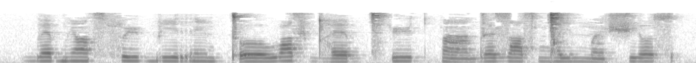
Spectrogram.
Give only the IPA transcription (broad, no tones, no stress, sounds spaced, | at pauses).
b ɛ b ĩ sˤ f y b i r ĩ b tʼ o w ə sˤ ɖʱ ɛ b t͡sʼ y t p ã d ə z a sˤ ŋ͡ǀ i m ə̃ ʃ j y sˤ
